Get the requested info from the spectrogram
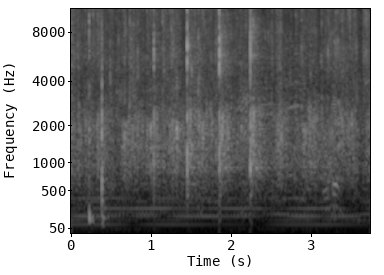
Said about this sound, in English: If you're ready to receive that word, clap your hands unto the Lord one more time.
